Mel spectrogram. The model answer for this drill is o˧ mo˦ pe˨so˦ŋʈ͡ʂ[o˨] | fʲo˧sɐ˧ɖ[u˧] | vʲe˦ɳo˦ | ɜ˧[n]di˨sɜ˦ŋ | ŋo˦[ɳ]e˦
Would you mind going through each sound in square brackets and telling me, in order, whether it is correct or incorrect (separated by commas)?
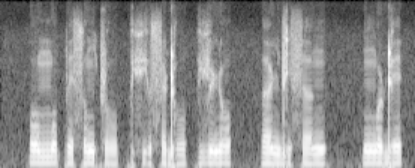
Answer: correct, incorrect, incorrect, incorrect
